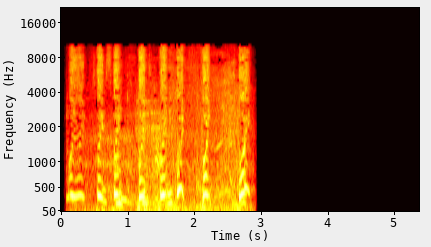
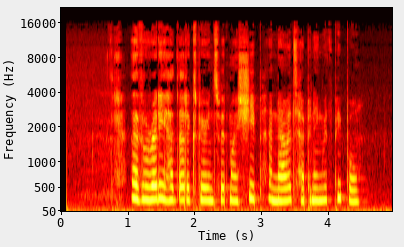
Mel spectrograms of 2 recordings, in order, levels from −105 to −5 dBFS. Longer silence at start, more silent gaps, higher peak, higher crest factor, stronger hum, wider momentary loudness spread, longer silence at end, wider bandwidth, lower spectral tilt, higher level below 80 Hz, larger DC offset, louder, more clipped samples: about the same, 0.1 s vs 0.1 s; neither; first, -2 dBFS vs -10 dBFS; about the same, 18 dB vs 18 dB; neither; second, 6 LU vs 10 LU; first, 2.5 s vs 0.05 s; second, 10.5 kHz vs 16 kHz; about the same, -4.5 dB/octave vs -4 dB/octave; first, -38 dBFS vs -50 dBFS; neither; first, -18 LUFS vs -27 LUFS; neither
